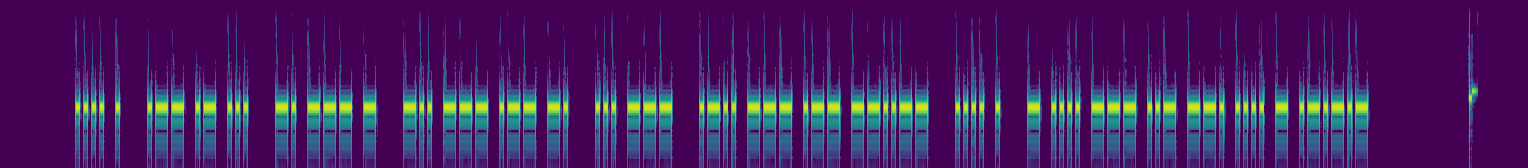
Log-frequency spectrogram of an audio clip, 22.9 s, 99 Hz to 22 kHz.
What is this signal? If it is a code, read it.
Morse code, heard as a keyed tone, about 20 wpm, 700 Hz. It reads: HE WAS NOT DOWN SO LOW, HE THOUGHT.
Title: Sentences from Top 1000 Words - Review Part 1 - 20wpm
